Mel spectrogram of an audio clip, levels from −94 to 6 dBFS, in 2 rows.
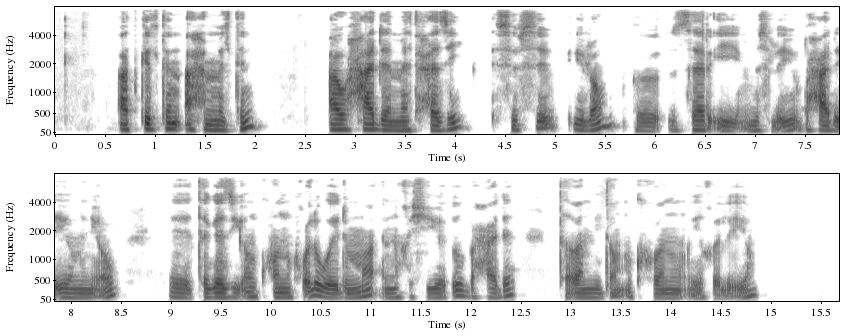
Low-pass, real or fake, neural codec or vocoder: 7.2 kHz; real; none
